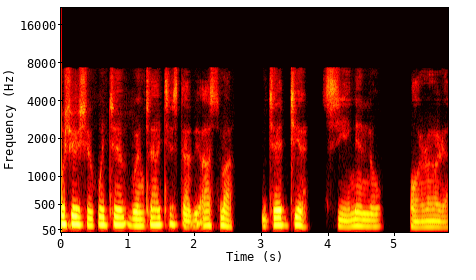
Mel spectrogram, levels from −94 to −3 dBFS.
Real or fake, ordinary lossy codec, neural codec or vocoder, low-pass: fake; none; codec, 16 kHz, 1.1 kbps, Voila-Tokenizer; none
